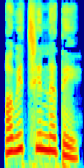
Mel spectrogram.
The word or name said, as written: ಅವಿಚ್ಛಿನ್ನತೆ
